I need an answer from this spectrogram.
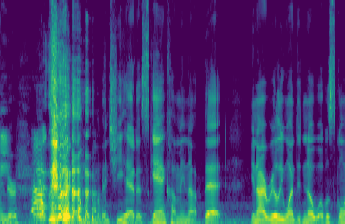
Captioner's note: laugh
